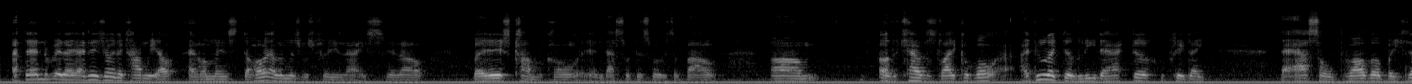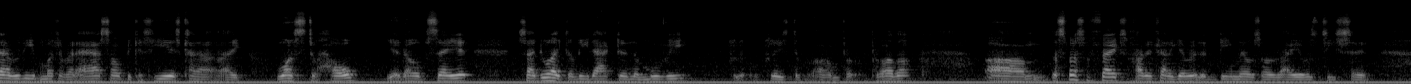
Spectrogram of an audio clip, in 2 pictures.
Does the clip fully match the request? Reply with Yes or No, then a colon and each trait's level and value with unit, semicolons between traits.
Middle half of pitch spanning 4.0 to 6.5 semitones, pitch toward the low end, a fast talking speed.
Yes: average, 5.0 semitones; low, 100 Hz; fast, 220 wpm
